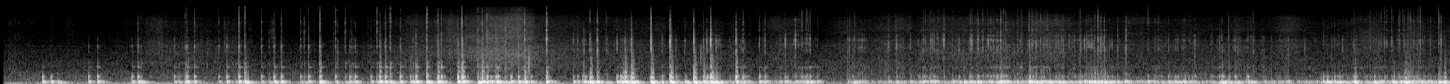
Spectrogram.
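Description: Long yellow-painted nails on both hands scratch and tap the rounded, hollow metal mesh grille of a black condenser microphone. The result is a steady run of deep, boomy thumps and scraping rumbles, almost all low in pitch, with quick, clicky taps layered over continuous rubbing. The sound swells and dips in short bursts across the clip.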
